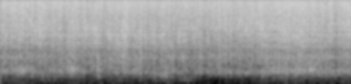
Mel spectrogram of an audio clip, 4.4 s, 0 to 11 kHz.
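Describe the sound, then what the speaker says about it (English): Garlic ginger paste fries in a pan for a vegan tomato coconut lentil dish, giving a loud, steady, close-up sizzle with bright crackling throughout and no talking. "So we're just going to cook this around just for about sort of 2 to 3 minutes."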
